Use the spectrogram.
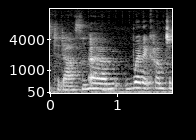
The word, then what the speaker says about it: Tadasana: instead of asana and the proper pronunciation of Sanskrit is to actually pronounce the a on the end hmm so that was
